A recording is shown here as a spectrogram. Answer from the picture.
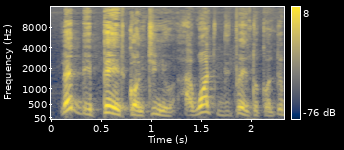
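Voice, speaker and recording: With a dark, mellow tone and very wide pitch swings, a man talks at a very fast pace in a dry, close sound with no echo. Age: 60s. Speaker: tax reform campaigner. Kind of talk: TV panel discussion. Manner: animated; halting.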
